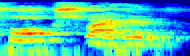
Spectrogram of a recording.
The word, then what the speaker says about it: Volkswagen: V, it's pronounced as Volkswagen, because in German V is pronounced as F, and in German 4 is written this way, V-I-E-R.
